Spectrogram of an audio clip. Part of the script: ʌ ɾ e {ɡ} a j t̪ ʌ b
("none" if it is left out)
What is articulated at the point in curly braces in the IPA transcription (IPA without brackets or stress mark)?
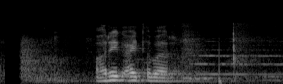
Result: k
